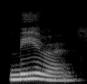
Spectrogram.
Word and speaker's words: mirror: Mirror. À, mirror. Vậy đã thấy âm ngang rơi vào âm tiết 1.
